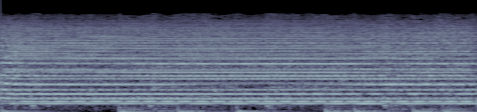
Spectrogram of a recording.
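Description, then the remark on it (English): A loud, sustained train horn blares steadily, its chord ringing rich, while the low rumble and rhythmic clatter of rolling train cars churn beneath it. No one speaks. “No boards, all trains. All aboard!”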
